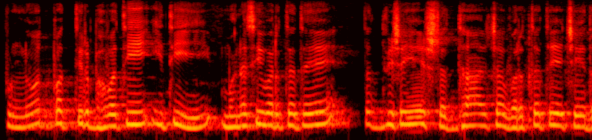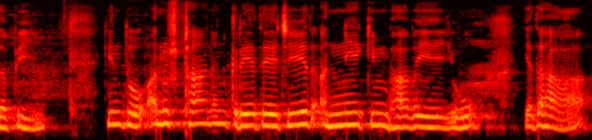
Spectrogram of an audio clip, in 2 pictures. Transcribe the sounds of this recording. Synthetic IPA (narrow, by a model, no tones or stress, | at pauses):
puɳjoːt̪̚pɐt̪jiɾbʱɐʋɐt̪iʔit̪imɐnɐsjiʋɐɾt̪ɐt̪eːt̪ɐd̪ʋiʂɐjeːʃɾɐd̪ʱːaːt͡ʃɐʋɐɾt̪ɐt̪eːt͡ʃeːd̪ɐpi | kint̪uʔɐnuʂʈʰaːnɐŋkɾeːt̪eːt͡ʃeːd̪ɐ̰njeːkimbʱaːʋɐjeːjuɦujɐt̪ɐɦɐ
